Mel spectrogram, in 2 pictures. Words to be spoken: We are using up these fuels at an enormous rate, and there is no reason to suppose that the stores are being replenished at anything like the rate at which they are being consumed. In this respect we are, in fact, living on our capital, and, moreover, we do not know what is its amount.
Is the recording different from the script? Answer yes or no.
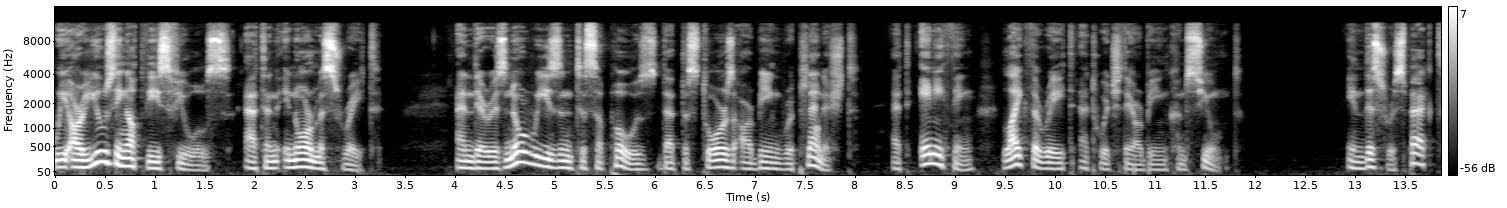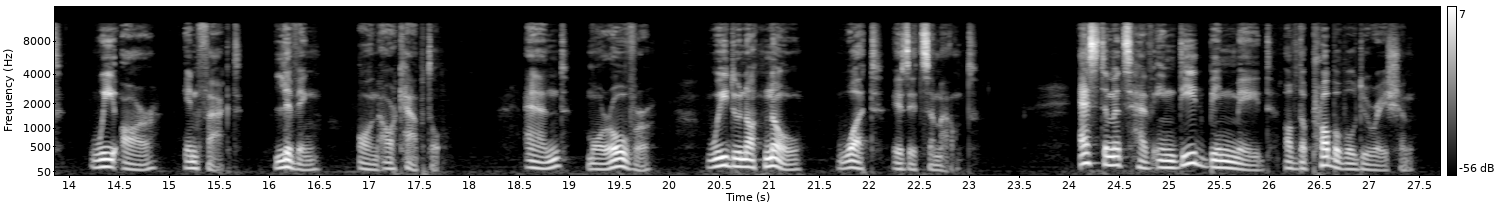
yes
